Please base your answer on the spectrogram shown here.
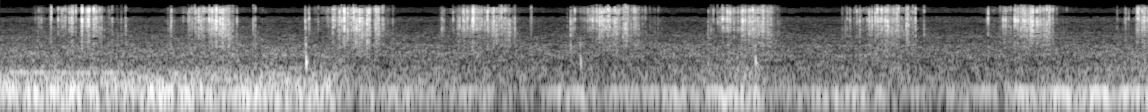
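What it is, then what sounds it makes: Tree bark. Long pink acrylic nails scratch the rough, flaky bark of a solid tree trunk in a steady back-and-forth rhythm. Each stroke gives a bright, crackly scrape over a constant low rumble in the background.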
